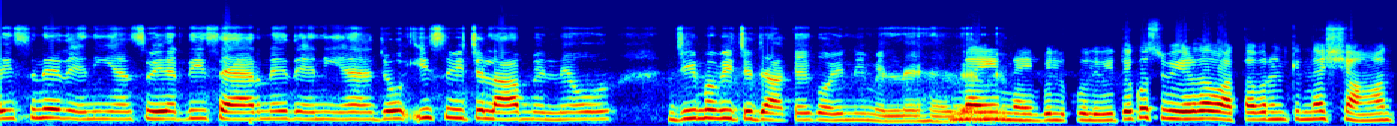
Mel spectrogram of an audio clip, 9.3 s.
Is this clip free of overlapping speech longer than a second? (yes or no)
yes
